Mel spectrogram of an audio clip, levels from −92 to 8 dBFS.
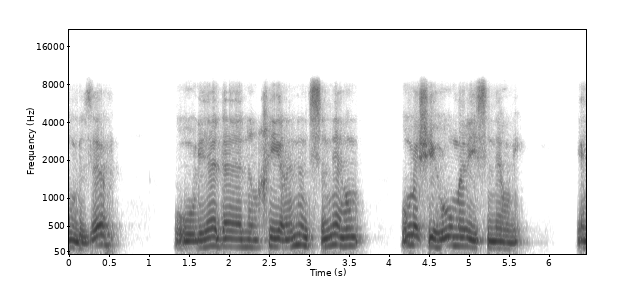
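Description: From start to finish the speech sounds muffled, hoarse and faintly robotic, with nothing above 9 kHz. This is Opus voice compression at a very low rate, which fits about 10 kbps: the SILK speech coder narrows the band and coarsely approximates the voice's excitation.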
